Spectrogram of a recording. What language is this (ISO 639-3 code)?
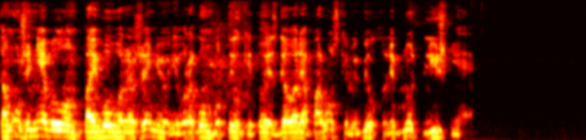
rus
